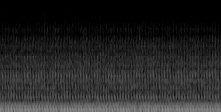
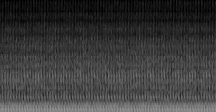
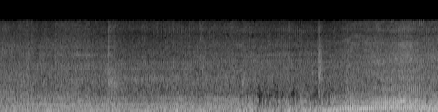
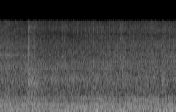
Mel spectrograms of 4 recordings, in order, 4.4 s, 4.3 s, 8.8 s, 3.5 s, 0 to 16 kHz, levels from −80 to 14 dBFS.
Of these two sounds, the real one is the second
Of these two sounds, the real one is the first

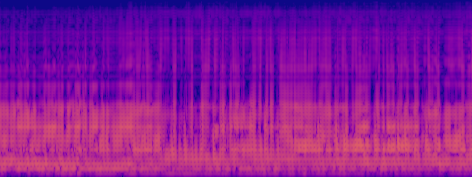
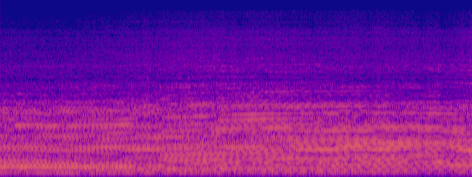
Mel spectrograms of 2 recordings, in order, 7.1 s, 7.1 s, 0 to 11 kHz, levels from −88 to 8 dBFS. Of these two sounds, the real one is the second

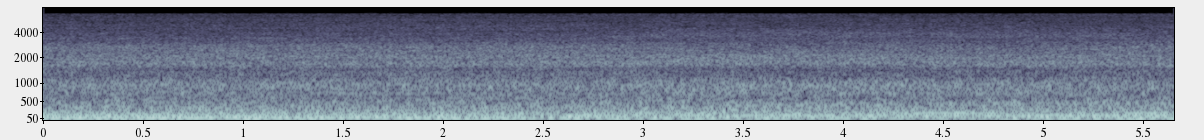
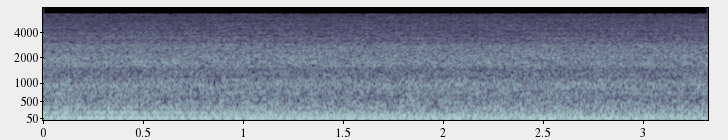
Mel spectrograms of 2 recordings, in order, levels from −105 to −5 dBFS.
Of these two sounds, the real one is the second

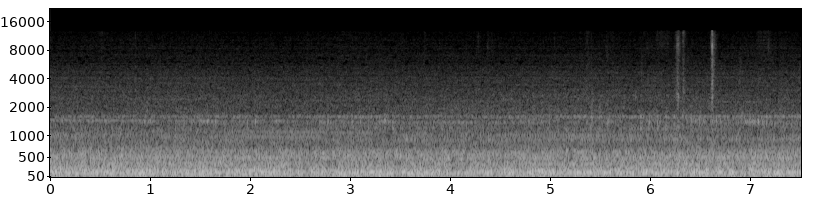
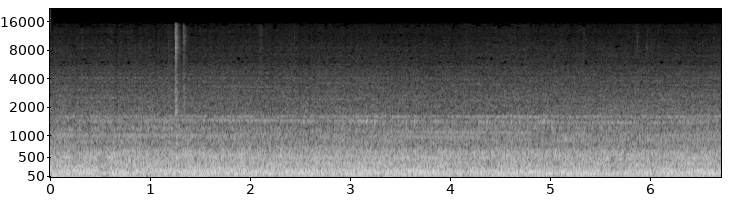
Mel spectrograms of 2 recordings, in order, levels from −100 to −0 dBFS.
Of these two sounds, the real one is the second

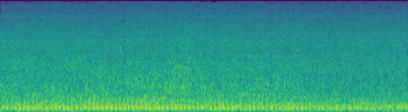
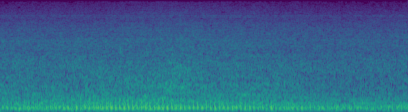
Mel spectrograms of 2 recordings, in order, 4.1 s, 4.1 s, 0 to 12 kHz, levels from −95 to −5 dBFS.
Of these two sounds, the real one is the second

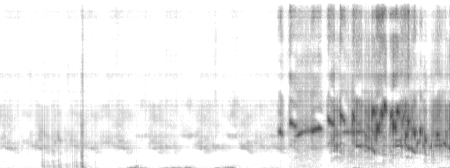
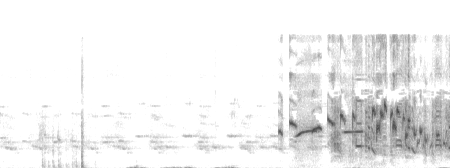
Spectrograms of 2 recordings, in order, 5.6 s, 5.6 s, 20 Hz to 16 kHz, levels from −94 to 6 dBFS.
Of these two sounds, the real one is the second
